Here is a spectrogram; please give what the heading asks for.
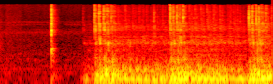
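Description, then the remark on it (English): A brief click in near-silence, then a motorcycle engine roars to life and keeps rumbling loudly, with a couple of throttle revs swelling over the steady idle. “It's hard to be without your bike.”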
